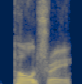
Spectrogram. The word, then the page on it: poultry: British English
